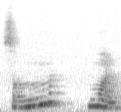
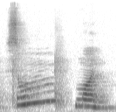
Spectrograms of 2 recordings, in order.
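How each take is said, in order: First: Someone with the m held long, sɔmmɔn; doubled consonant. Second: Someone said with a short single m; pronunciation demo. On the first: Teacher shows the shadda makes the m double. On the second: Teacher shows the class how someone sounds. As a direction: model someone plainly, one m. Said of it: "Si vous entendez bien la prononciation". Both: Shown as a demonstration.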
